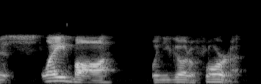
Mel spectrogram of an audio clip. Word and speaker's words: Schlabach: Schlabach.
